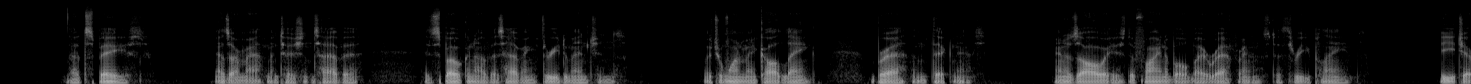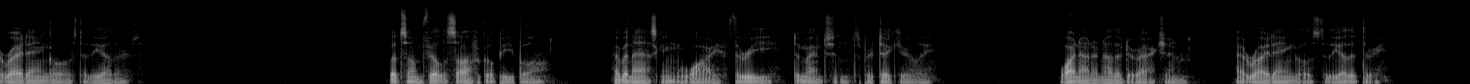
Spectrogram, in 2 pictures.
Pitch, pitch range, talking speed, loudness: 70 Hz, 65-75 Hz, 120 wpm, -32 LUFS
